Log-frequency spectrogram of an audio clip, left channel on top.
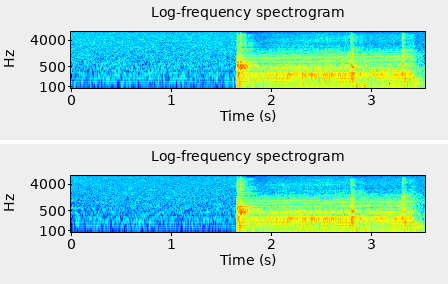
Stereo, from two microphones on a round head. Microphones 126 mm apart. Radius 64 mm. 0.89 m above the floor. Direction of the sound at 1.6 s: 15° right (ahead or behind).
